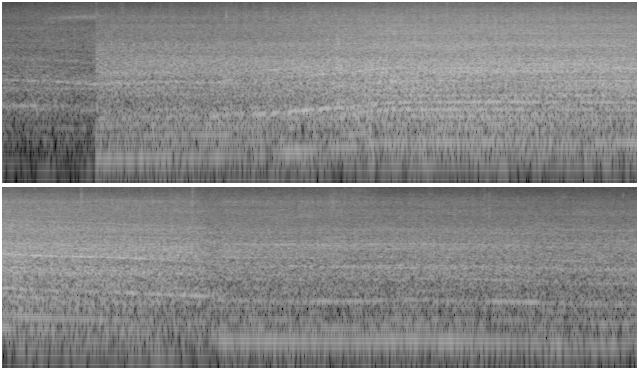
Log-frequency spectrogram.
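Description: A vehicle engine runs over a steady low rumble, its pitch rising over a few seconds and then falling away.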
